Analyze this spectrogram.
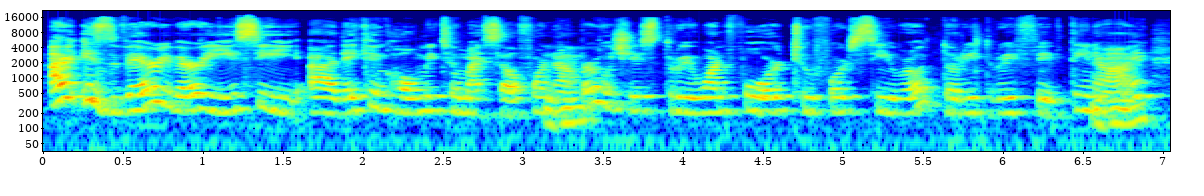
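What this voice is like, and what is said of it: Latina accent in English. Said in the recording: “I am a Latina. I have an accent.”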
